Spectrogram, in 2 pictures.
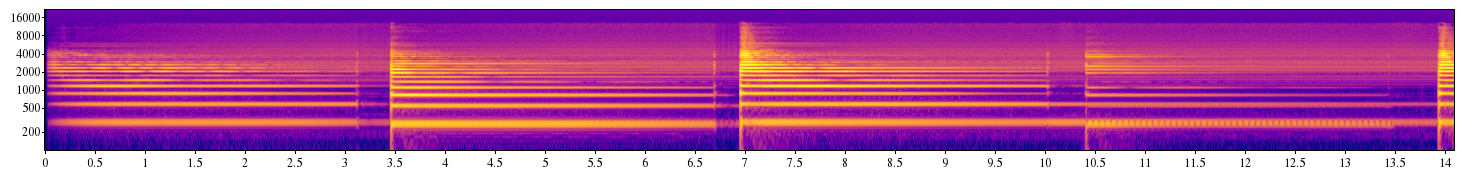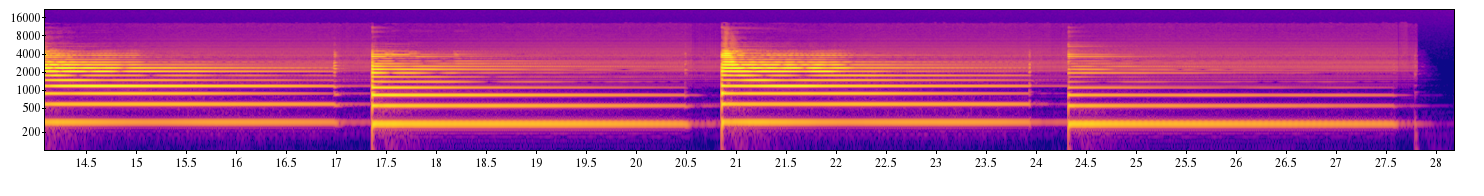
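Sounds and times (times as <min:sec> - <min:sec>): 
guitar intro: 0:00.0 - 0:27.9.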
